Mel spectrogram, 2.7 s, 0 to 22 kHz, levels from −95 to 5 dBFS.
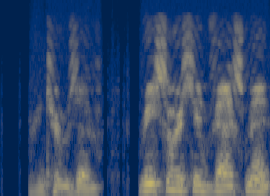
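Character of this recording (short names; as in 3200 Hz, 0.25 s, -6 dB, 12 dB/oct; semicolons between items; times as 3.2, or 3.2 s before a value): phasing stages 12, 2.8 Hz, lowest notch 470–1700 Hz; a quantiser's noise floor 10-bit, dither none; a shimmering, thickened sound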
